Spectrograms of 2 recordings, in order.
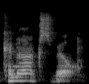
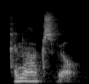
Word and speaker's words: Knoxville: people might say knoxville some of those people that like to pronounce the silent letters because we feel like they're being uh discriminated against they should be pronounced they're there let's acknowledge them let's give them a little sound shall we canucksville there we go that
